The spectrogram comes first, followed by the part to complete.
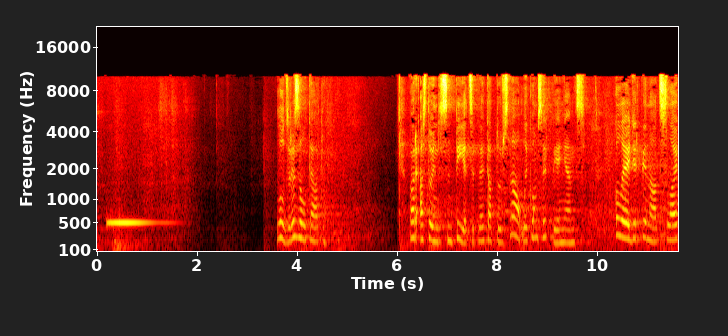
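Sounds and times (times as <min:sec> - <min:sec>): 
steady electronic parliament voting bell tone: 0:00.2 - 0:01.6
speech: 0:03.6 - 0:04.7, 0:06.3 - 0:11.6.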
